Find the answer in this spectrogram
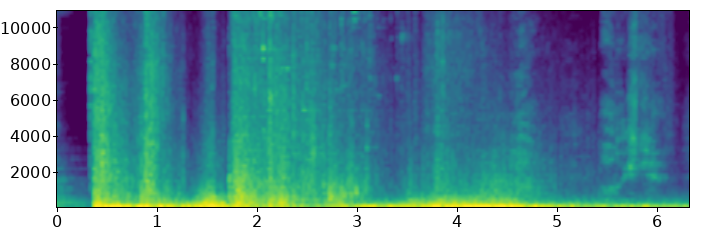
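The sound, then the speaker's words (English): A shotgun blast fired amid flames and debris: one abrupt, loud boom that gives way to a dense, sustained roar of rumbling noise lasting several seconds. “The shotgun blast had blown a hole in the man and sent him flying into a pile of debris in the flames.”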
